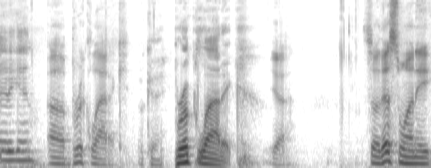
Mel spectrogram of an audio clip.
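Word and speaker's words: Bruichladdich: go how do you say it again uh Brook latic okay Brook ltic yeah so this one it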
